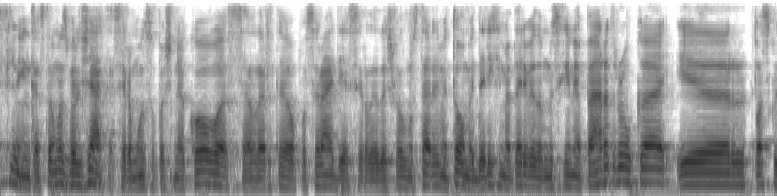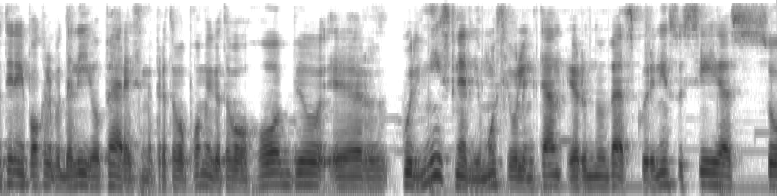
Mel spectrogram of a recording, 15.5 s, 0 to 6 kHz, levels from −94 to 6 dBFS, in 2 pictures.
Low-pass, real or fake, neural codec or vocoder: 5.4 kHz; real; none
